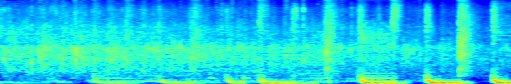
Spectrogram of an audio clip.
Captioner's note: applause; upbeat music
